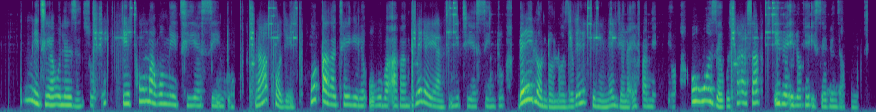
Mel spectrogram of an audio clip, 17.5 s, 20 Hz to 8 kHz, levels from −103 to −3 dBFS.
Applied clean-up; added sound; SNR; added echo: neural diffusion model UNIVERSE++.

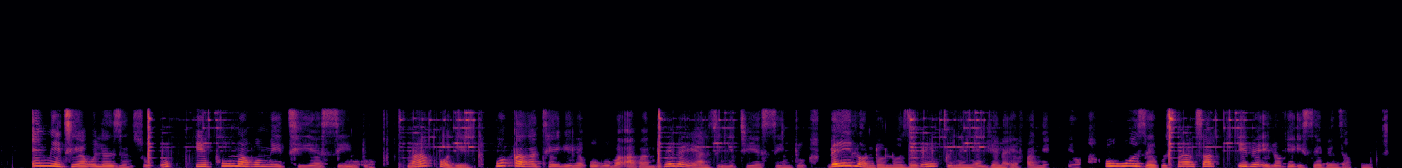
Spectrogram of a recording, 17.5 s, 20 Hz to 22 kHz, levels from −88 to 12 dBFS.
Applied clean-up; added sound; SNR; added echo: neural mask model RNNoise.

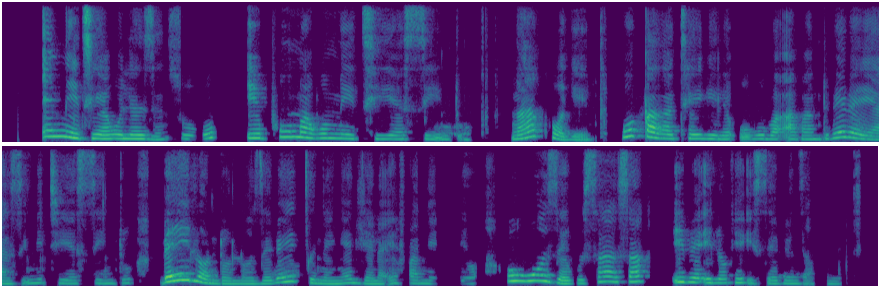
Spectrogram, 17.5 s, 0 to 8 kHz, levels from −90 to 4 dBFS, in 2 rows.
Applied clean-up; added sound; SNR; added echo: none; none; none; none.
